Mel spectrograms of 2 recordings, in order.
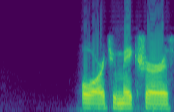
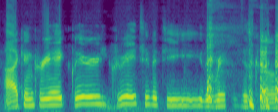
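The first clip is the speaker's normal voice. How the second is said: grand god voice; 8 semitones higher than usual. Pretend. GM mock godlike voice.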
